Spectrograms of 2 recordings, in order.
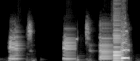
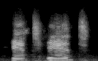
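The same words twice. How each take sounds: First: "Hint, hint, hint" in a high singsong; teasing hint. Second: Said in the usual way. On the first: Acted. Nudging listeners to help, in a high teasing singsong.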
